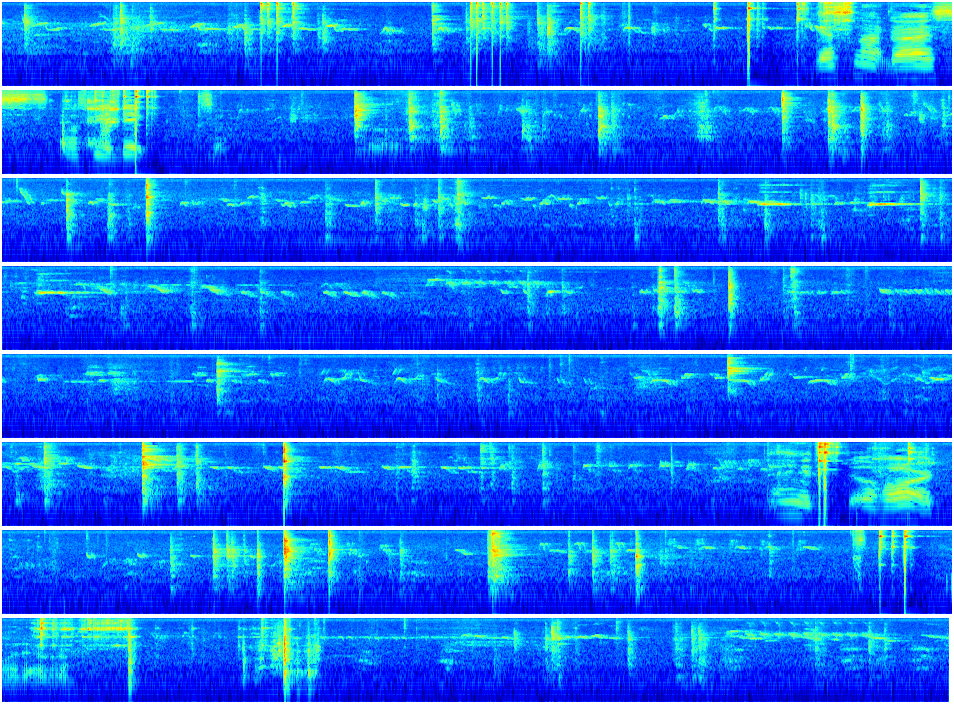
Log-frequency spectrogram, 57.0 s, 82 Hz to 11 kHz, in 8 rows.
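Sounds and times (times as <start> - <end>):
birds chirping: 0.0 - 56.9
wrench clinking on metal bolts: 0.2 - 2.6, 3.2 - 4.6, 5.3 - 6.6, 7.6 - 8.5, 33.9 - 34.2, 35.8 - 37.9, 41.4 - 42.6, 46.4 - 47.7, 49.1 - 51.0.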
